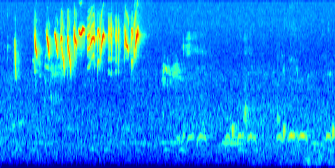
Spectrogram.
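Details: Sunbird in its natural habitat: a rapid burst of very high, thin twittering chirps for about two seconds, then quieter; a dove coos softly and repeatedly in the background.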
